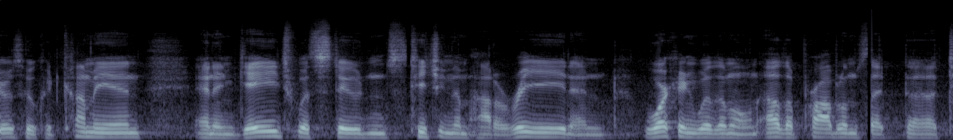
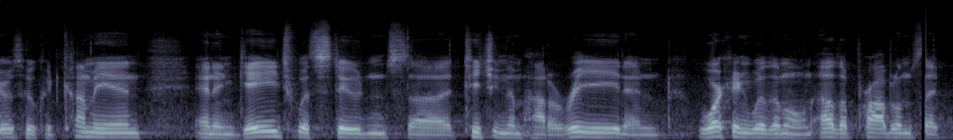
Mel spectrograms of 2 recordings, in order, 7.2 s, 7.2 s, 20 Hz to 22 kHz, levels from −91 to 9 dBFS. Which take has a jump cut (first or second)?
first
